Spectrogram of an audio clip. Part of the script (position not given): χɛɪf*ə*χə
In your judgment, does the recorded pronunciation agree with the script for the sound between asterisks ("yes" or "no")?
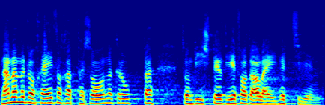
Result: no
